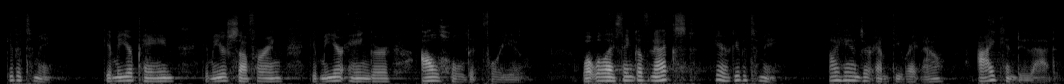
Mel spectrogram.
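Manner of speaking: soft, tender, calming voice; soothing offer. Retold or imitated. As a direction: offer to hold his pain gently. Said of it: "my energy was".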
